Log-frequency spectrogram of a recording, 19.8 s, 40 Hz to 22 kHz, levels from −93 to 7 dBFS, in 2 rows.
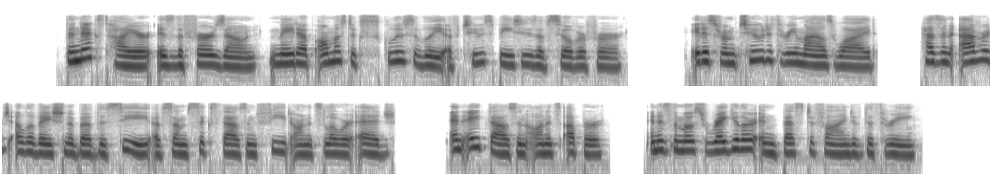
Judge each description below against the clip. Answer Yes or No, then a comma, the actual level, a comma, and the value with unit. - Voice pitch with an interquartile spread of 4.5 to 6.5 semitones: No, average, 4.0 semitones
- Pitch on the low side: No, high, 195 Hz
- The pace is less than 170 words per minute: No, average, 175 wpm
